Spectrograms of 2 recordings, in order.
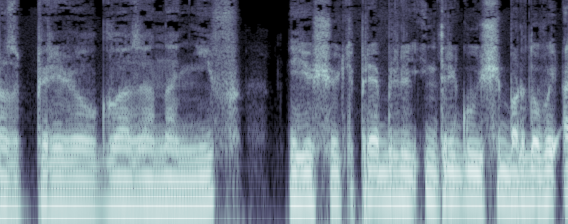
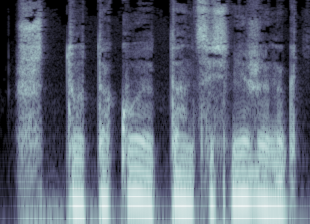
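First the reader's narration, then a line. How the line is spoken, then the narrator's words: Quiet question. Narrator (Russian): тихо спросил я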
